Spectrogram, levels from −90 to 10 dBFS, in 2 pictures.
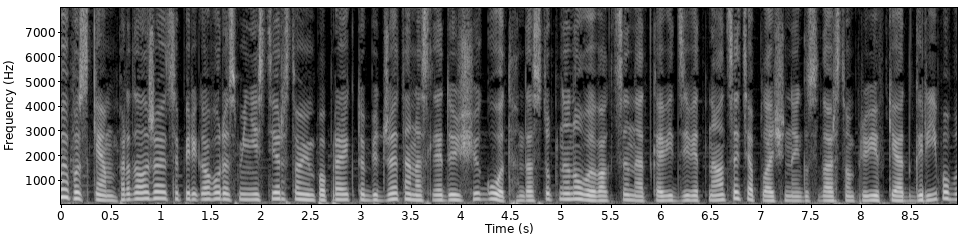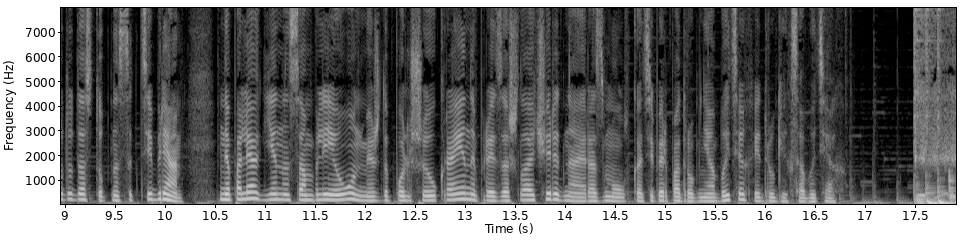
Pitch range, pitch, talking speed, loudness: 175-225 Hz, 200 Hz, 145 wpm, -17 LUFS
